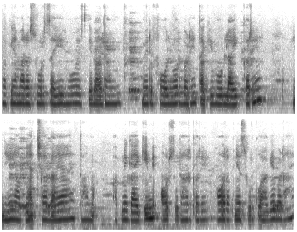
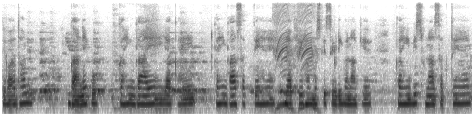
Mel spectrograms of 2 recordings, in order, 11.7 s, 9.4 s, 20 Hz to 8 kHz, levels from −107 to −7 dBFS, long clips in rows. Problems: constant background noise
